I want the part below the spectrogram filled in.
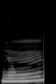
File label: man saying no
